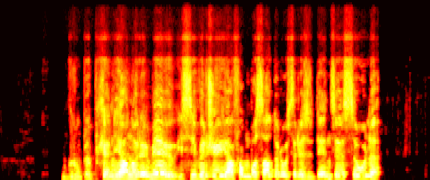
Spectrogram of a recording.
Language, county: Lithuanian, Vilnius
